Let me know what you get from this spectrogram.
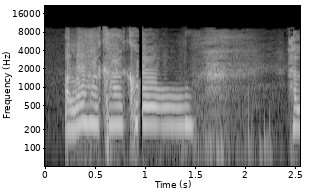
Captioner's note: foreign language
